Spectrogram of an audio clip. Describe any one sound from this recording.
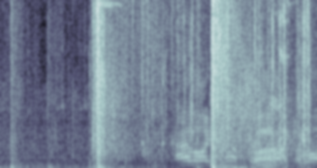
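A sniper rifle fires a sharp shot.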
